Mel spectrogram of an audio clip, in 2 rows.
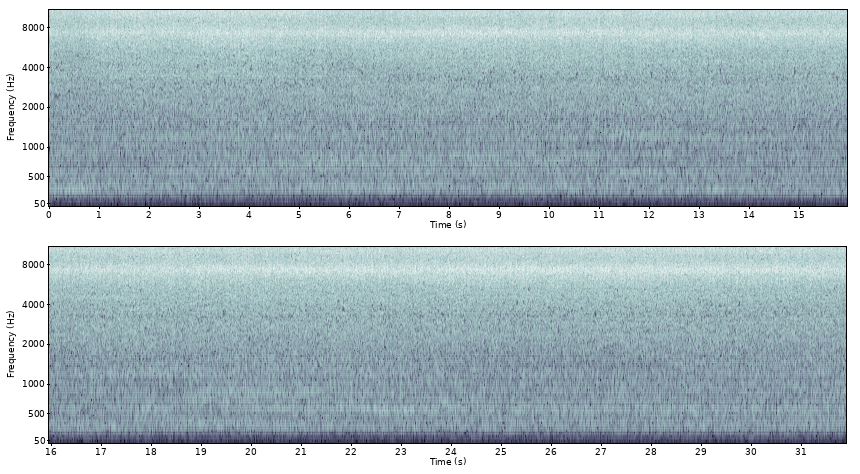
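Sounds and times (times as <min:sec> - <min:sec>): engine running steadily: 0:00.0 - 0:31.9.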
